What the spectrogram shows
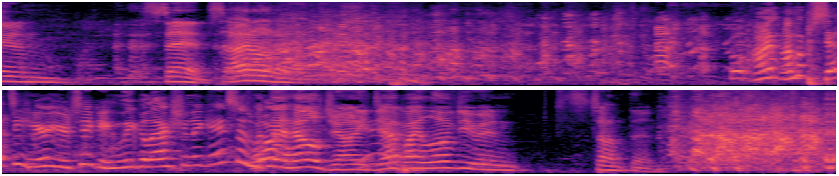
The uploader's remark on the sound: Here it is: our first ever live episode! Dazzle a sold-out crowd. At Comedy Bar in Toronto.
